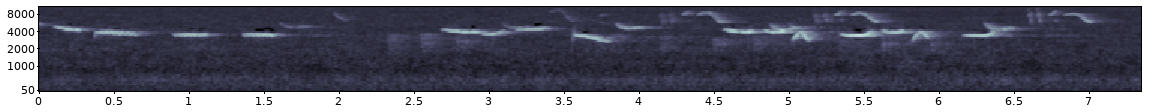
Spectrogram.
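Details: Male Blue-and-white flycatcher singing at Tanzawa's Mizusawa forest road, Japan, on 8 June 2020: loud, varied whistled phrases with sharp downslurred and upswept notes, some very high, delivered in quick bursts.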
